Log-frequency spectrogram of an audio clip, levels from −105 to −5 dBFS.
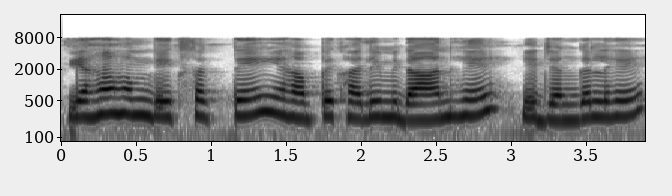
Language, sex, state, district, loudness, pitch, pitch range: Hindi, female, Rajasthan, Jaipur, -16 LUFS, 250 Hz, 235-265 Hz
